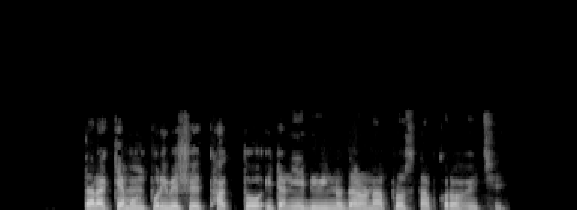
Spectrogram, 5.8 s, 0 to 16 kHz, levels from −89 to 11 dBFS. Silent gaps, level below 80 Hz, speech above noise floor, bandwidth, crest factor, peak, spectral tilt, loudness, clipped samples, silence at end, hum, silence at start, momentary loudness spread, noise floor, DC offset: none; -58 dBFS; over 71 dB; 7.6 kHz; 18 dB; -2 dBFS; -8 dB/octave; -19 LUFS; under 0.1%; 0.8 s; none; 0.85 s; 7 LU; under -90 dBFS; under 0.1%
